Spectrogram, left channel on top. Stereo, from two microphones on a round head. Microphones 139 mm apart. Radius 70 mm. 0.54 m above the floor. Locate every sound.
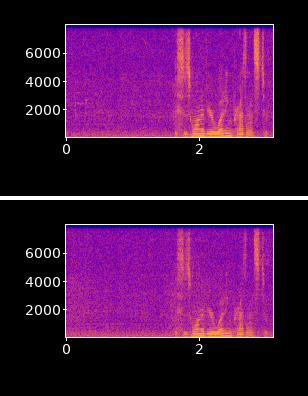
1.6 s a man speaking: 30° left (ahead or behind), 0.7 m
